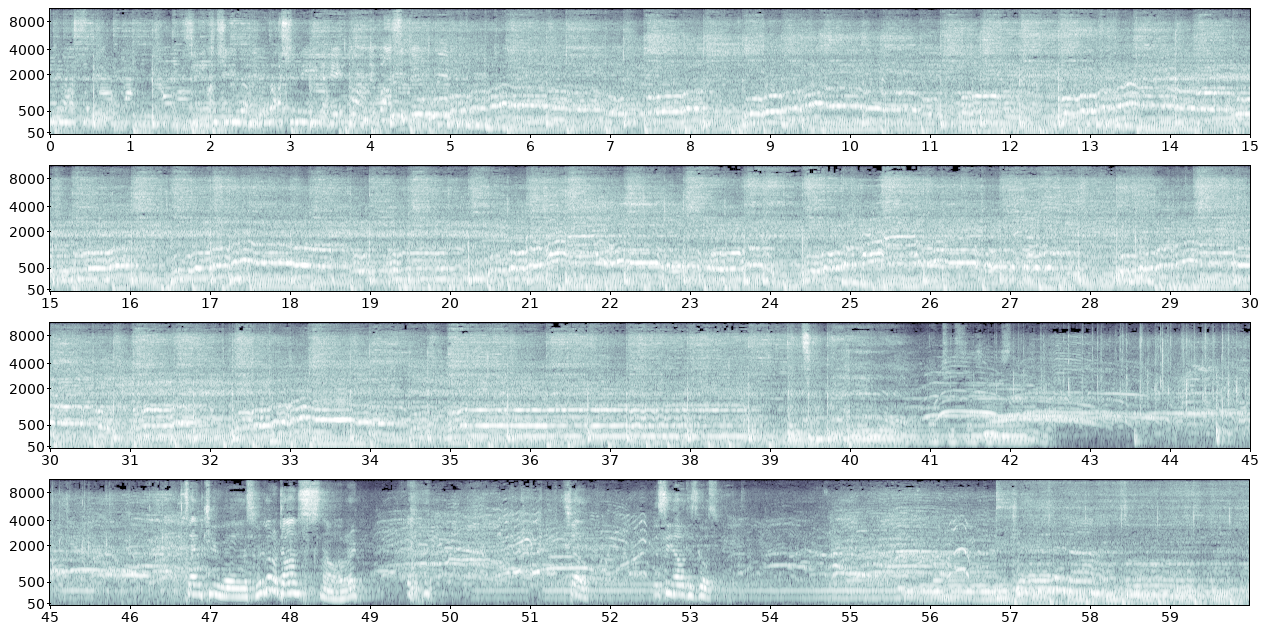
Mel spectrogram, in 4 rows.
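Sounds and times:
person singing: 0.0s - 42.2s, 54.5s - 59.9s
electric guitars: 0.0s - 59.9s
keyboard: 0.0s - 59.9s.

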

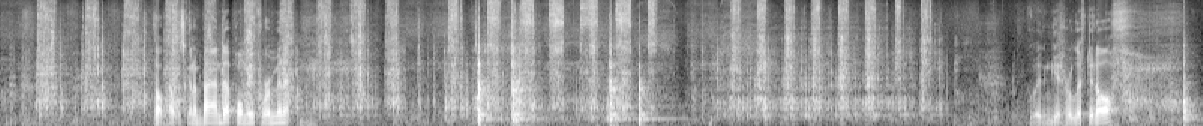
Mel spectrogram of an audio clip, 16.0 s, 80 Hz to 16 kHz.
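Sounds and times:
ratchet wrench clicking: 0.5s - 2.5s, 3.2s - 8.9s, 9.6s - 12.6s.

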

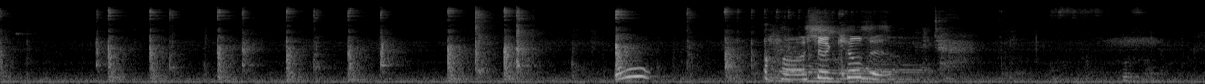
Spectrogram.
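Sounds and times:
table tennis ball clicking: 1.0s - 5.4s.

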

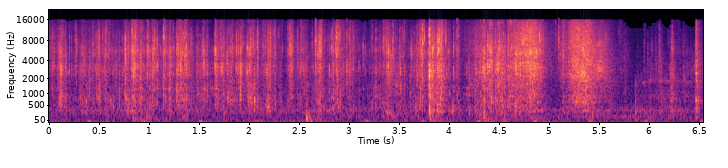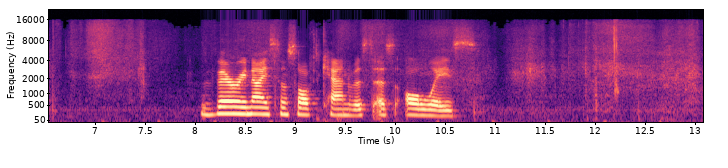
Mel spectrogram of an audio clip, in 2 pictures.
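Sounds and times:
plastic wrapping crinkling: 0.0s - 6.7s.

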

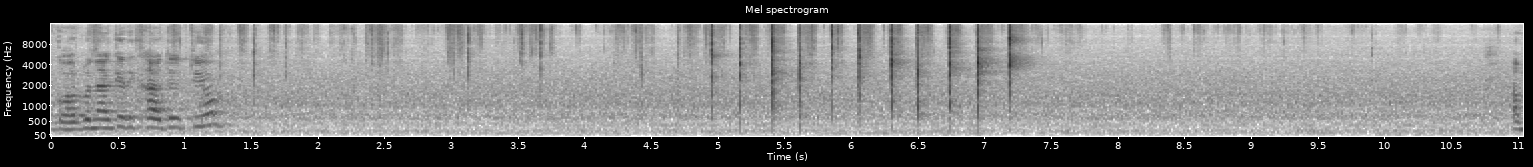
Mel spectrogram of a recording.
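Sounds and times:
hands patting meat patty: 1.2s - 7.5s.

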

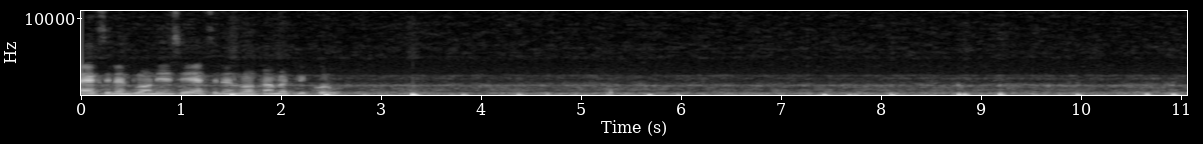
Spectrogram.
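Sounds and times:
electrical mains hum: 0.0s - 11.0s
dull low thumps: 3.2s - 6.1s, 7.4s - 11.0s.

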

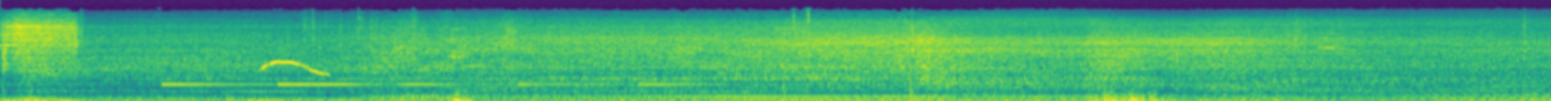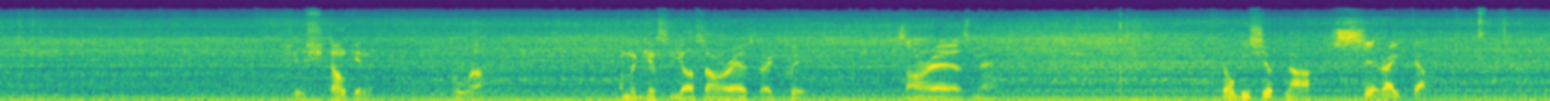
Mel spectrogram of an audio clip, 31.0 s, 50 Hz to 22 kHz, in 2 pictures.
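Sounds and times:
car engine idling: 0.0s - 31.0s.

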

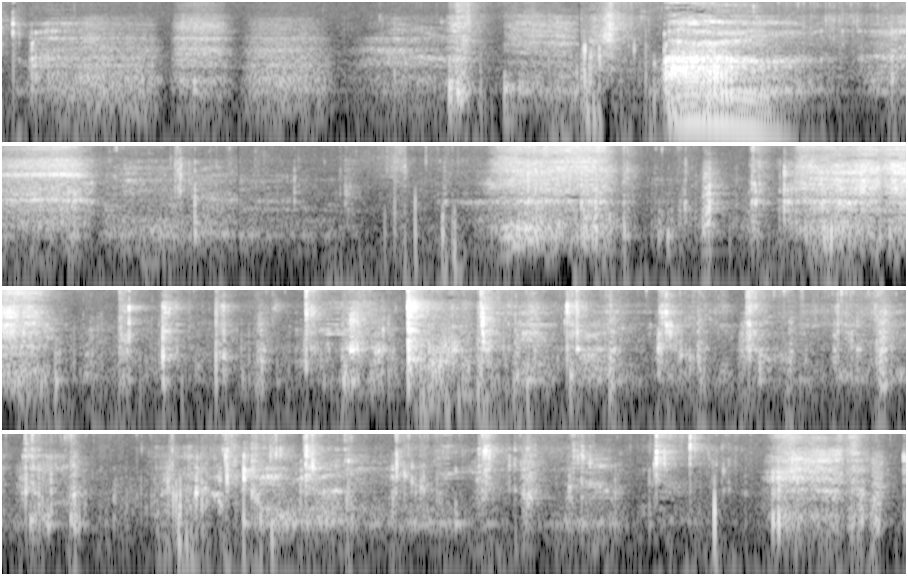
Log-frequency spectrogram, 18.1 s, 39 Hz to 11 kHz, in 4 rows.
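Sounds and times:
low grunt: 3.3s - 4.1s
chewing and mouth noises: 4.0s - 18.0s.

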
